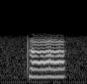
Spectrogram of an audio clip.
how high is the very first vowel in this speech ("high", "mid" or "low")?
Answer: low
